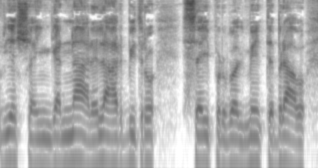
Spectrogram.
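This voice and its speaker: A man's normal speaking voice, medium in pitch and fairly quick in pace. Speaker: sports club president. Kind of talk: radio interview.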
